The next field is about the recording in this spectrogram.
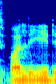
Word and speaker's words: W'leed: But actually, in this case, Waleed is, it's got that sort of dropped syllable in the original Arabic, so the apostrophe is actually usually how you indicate that.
